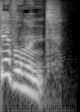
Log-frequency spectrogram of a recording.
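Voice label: "devilment", British English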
